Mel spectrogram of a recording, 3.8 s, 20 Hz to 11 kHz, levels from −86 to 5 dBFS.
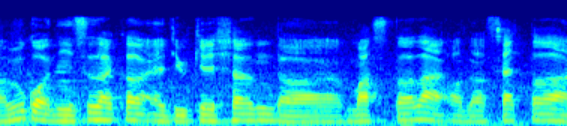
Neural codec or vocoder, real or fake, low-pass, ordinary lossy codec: none; real; 7.2 kHz; MP3, 96 kbps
